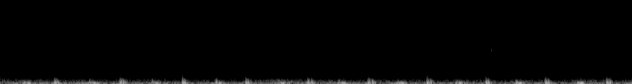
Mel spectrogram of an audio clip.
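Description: Muffled, regular low heartbeat thumps at roughly 95 to 100 beats a minute, with soft background hiss.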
